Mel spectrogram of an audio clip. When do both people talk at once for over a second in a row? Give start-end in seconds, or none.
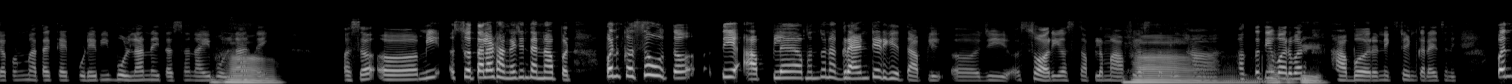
11.3-13.1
